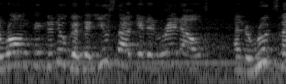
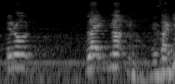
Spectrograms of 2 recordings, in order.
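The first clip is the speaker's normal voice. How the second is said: usual speaking voice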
